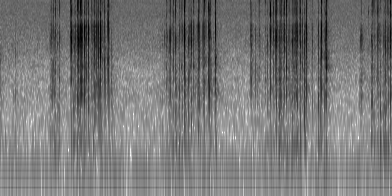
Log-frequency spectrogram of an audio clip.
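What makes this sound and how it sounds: A small metallic-pink plastic hair brush is scratched with long nails across its bristles and then along its glossy hollow plastic back. The result is bursts of bright, crisp scratching separated by near-silent pauses.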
